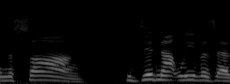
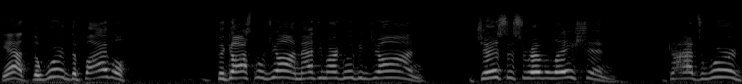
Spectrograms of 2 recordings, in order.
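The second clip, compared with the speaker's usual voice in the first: raised, fervent sermon delivery; preaching at full force; 6 semitones higher, 5 dB louder than usual. Acted. Pastor rousing the congregation about God's Word, fervent preaching. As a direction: build the list with conviction.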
